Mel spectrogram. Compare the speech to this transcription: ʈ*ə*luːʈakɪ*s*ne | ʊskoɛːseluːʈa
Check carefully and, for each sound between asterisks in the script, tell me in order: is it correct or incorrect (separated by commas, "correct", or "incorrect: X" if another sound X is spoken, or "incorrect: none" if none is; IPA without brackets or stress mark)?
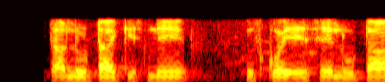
incorrect: a, correct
